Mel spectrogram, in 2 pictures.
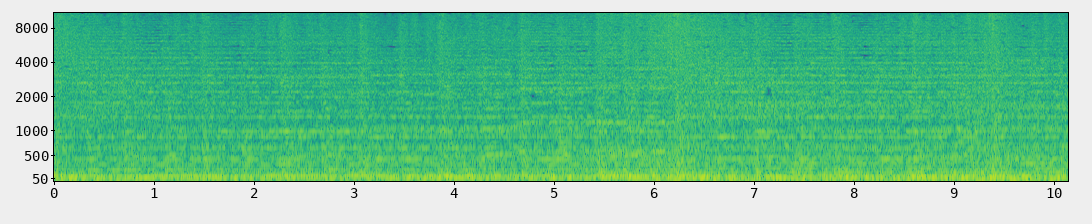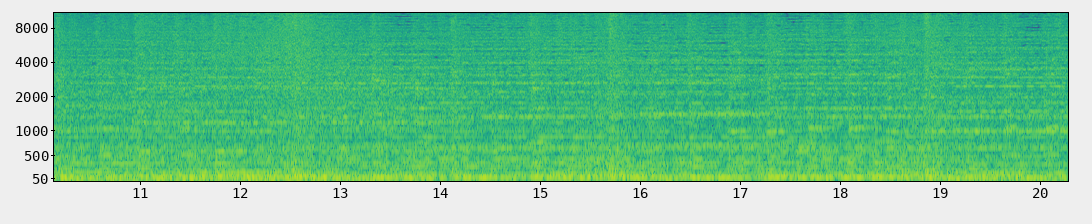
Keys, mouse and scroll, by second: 1.0-5.5 alt+shift+drag, 2.4 typing, 5.5 ctrl+g, 7.6-11.3 alt+shift+drag, 11.9 typing.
